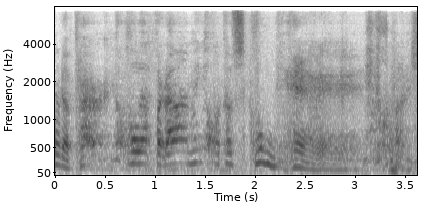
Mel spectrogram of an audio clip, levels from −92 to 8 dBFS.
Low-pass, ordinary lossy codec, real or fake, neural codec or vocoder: 7.2 kHz; none; fake; codec, 16 kHz in and 24 kHz out, 0.8 kbps, FocalCodec, streaming, 65536 codes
